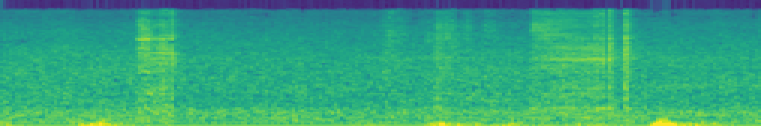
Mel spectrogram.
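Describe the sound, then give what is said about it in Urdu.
Two chairs are moved and set side by side, heard as a few faint, brief creaks and soft knocks over a low, steady background hiss. “یہاں دونوں کرسیاں وہیں لگا دیں ساتھ ساتھ”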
